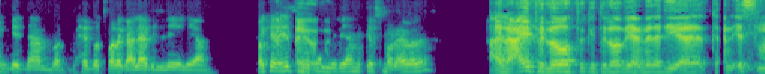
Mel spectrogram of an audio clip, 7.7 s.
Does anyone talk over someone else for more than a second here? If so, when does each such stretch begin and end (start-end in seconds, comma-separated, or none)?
none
